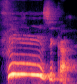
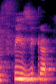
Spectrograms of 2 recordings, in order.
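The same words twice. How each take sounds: First: "física" with FÍ held long, high and loud; stress on first syllable. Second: Said in the usual way. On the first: Shown as a demonstration. Teacher marking the tonic syllable, "física" with a long loud high FÍ. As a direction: sing out a stretched FÍ in "física". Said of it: "Física é a antepenúltima sílaba tônica".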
